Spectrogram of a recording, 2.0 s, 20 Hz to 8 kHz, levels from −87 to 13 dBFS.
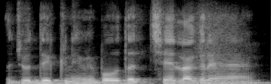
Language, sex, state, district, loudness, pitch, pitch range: Hindi, male, Bihar, Gaya, -17 LUFS, 140 Hz, 130-145 Hz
